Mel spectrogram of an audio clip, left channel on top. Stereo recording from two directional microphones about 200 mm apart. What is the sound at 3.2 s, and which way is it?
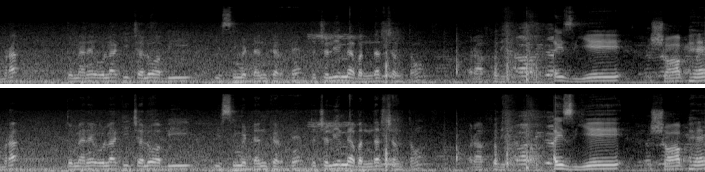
Speech, 15° right (ahead or behind).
